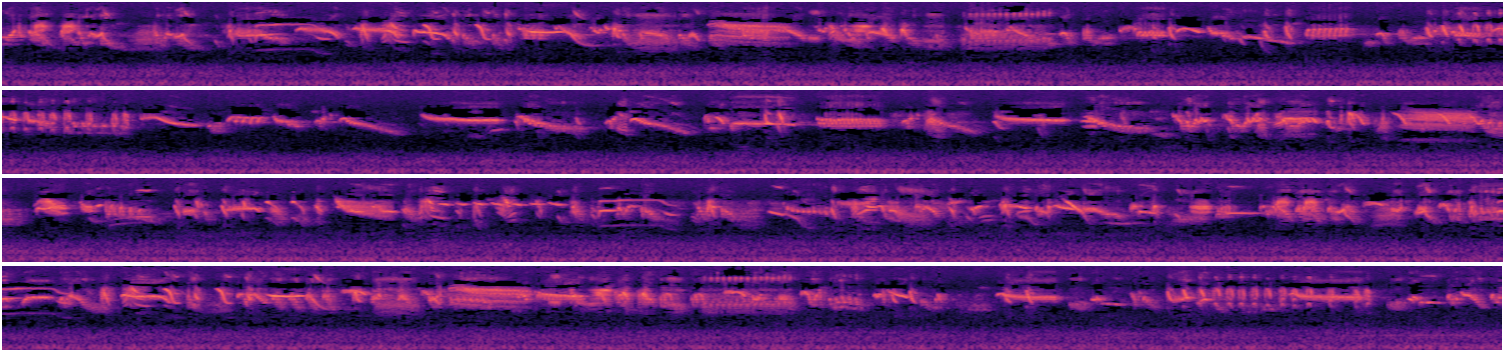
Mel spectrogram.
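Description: Many small birds chirping and twittering, a dense stream of quick overlapping calls with no break.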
